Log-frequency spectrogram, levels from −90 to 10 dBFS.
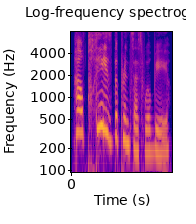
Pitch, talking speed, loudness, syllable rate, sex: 250 Hz, 175 wpm, -18 LUFS, 4.1 syllables/s, female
